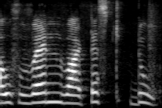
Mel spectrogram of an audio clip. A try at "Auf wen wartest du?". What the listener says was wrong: The E is long here. When you say auf wen, is when there's a double consonant. W-E-N-N. Yeah, then it is short. Otherwise, it's a long vowel.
